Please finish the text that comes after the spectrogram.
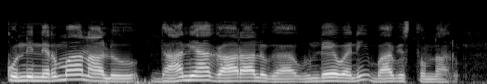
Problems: none marked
